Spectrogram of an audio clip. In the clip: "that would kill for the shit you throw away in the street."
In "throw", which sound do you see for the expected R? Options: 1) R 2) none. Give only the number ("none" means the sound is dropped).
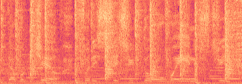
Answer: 2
